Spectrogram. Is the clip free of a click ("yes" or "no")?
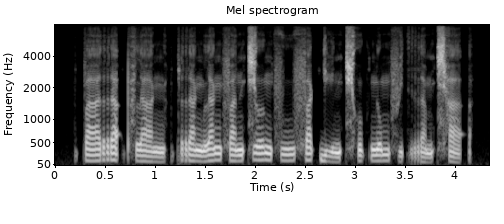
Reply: yes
